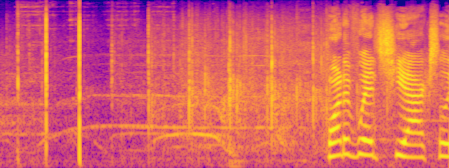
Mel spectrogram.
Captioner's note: everyone cheering and applauding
